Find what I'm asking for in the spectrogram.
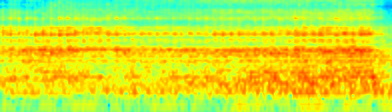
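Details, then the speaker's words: Wood lathe, dull scraper on chestnut end grain with light contact: harsh, even rasp with faint ringing chatter and vibration, no cutting; heavy pressure yields only a little dust. "so I'm using quite a lot of pressure to get a little bit of dust like this"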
